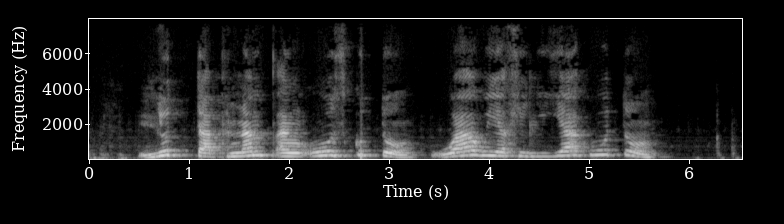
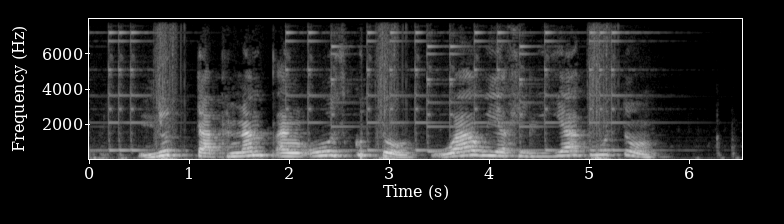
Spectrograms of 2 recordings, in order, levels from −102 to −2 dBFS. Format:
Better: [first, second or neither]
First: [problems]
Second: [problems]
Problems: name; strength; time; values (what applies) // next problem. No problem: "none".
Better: first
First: none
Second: background sound (Doorbell + Tearing); 15 dB below the speech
